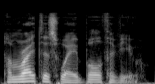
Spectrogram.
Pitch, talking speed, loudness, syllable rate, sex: 110 Hz, 270 wpm, -20 LUFS, 4.7 syllables/s, male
